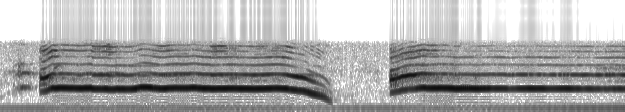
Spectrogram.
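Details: Two long howls from Piper the Schnauzer, the first held steady for about three seconds before sliding sharply downward, the second rising and holding; a continuous low hum sits beneath.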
